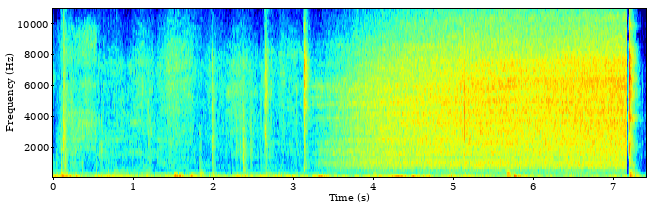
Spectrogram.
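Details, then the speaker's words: Aluminium sailboat under way: irregular dull thuds under rushing water as the lifting keel slams in its housing. Forum posts suggest this is normal, but the owner is unsure. "You can hear the entire keel just slams in there. You can see the water as well. Apparently, I searched around on forums, apparently it's normal, but it doesn't sound good."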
